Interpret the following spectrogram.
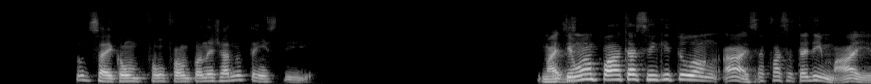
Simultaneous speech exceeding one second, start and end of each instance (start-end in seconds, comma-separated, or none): none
